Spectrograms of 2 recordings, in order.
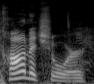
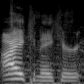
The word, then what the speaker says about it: Eichenberg: Ike Eichenberg, not Ikenberg.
